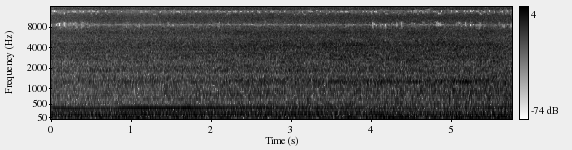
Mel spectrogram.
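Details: 1976 Chevy K10 with junkyard LS swap, first drive after 20+ years sitting: deep, steady V8 drone pulling evenly under load, no knocks, misses or whine; healthy acceleration.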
